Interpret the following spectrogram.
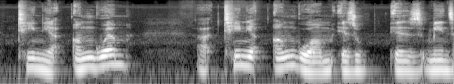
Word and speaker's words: Tinea unguum: Tinea unguum is the way it's pronounced. Did I say that? I think I might have messed that up.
